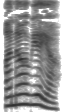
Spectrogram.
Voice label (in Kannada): "ಅನಾವ್ಯಯ", Kannada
